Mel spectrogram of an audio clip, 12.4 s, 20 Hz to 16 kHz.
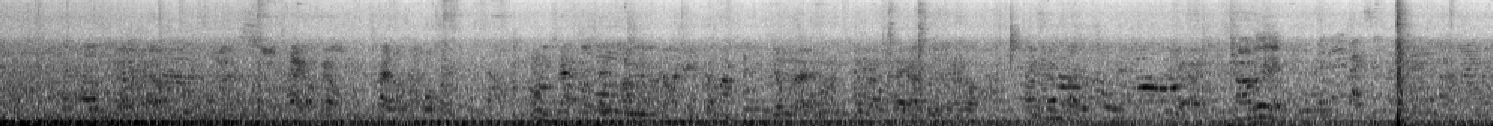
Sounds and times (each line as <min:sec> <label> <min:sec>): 0:00.0 vendors peddling 0:07.4
0:00.0 traffic sound 0:08.4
